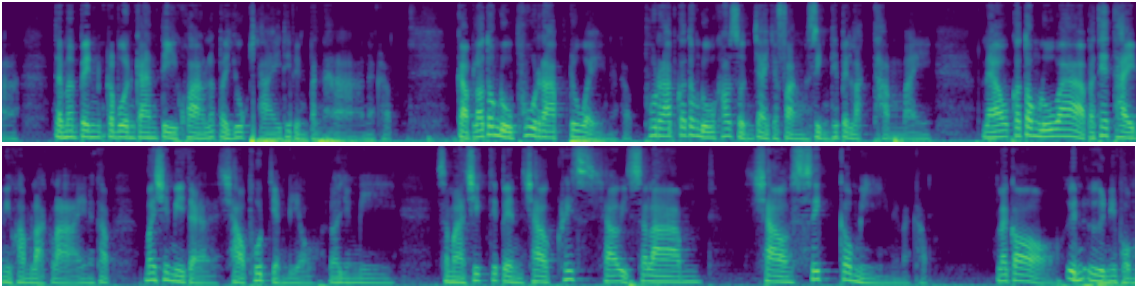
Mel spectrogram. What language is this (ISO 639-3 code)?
tha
